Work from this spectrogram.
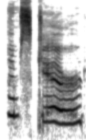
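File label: "i'm scared", English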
